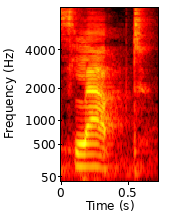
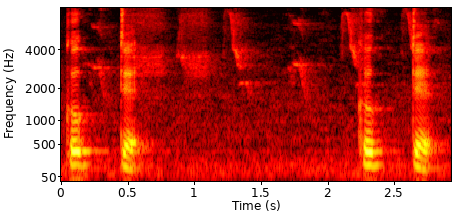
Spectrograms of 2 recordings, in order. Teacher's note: Other than the t sound, when we have a verb with all these voiceless consonants, when we add ed to that, this ed should be pronounced as t but not d.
